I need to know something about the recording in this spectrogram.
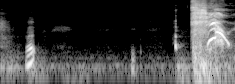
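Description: A single loud sneeze bursts out near the end, preceded by a quick sharp inhale and a few faint, brief sounds in an otherwise quiet stretch.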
